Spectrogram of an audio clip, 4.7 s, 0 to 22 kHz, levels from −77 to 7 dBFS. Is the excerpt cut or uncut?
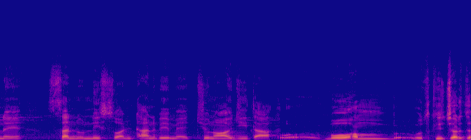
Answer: cut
